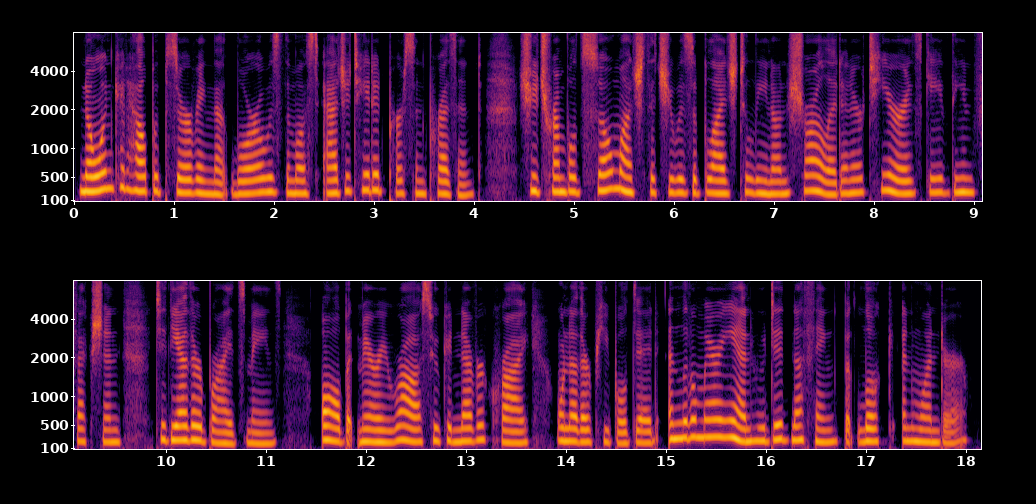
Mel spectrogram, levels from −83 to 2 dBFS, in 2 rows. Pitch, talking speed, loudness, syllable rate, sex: 230 Hz, 185 wpm, -18 LUFS, 5.2 syllables/s, female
